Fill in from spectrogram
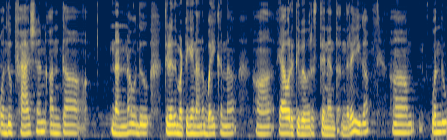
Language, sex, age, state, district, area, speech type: Kannada, male, 18-30, Karnataka, Koppal, urban, spontaneous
